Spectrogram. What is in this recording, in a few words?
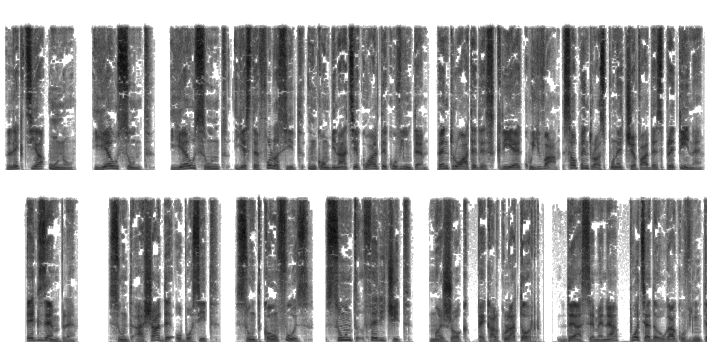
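Romanian elearning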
